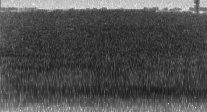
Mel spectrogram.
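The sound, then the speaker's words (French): A crowd roars its acclaim at a ruling-party assembly in Venezuela, unanimously approving a presidential candidacy. The sustained cheering holds steady and loud for the whole short stretch, with no break. “Décision approuvée par acclamation et à l'unanimité.”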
